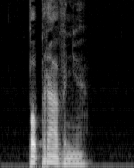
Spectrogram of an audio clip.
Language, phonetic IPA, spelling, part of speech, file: Polish, [pɔˈpravʲɲɛ], poprawnie, adverb, Pl-poprawnie.ogg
